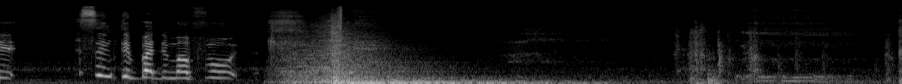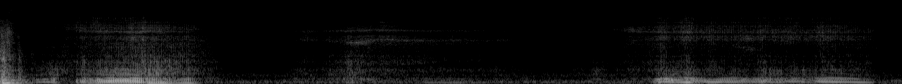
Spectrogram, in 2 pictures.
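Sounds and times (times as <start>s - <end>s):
person snoring: 7.4s - 8.7s, 9.5s - 11.2s, 15.2s - 17.9s.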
